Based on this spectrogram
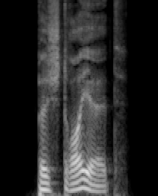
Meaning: second-person plural subjunctive I of bestreuen
- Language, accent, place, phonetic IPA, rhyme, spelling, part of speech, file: German, Germany, Berlin, [bəˈʃtʁɔɪ̯ət], -ɔɪ̯ət, bestreuet, verb, De-bestreuet.ogg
